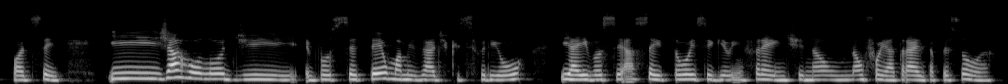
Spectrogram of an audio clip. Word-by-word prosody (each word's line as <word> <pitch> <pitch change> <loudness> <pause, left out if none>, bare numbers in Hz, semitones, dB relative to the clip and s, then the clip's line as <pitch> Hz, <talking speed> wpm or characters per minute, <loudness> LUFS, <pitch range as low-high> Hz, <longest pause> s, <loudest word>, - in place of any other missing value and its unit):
pode 200 -1 -2
ser. 195 -2 0 0.5
E 270 0 +2
já 310 +4 +7
rolou 255 -4 +3
de 220 -1 -1 0.2
você 220 +1 -1
ter 250 +5 +5
uma 250 -4 +1
amizade 210 -2 -1
que 195 - -11
esfriou 210 +4 -2 0.3
e 240 - +5
aí 220 0 +6
você 215 +1 -2
aceitou 230 -1 0
e 230 - +2
seguiu 210 -1 -3
em 200 - -4
frente, 205 -1 -1
não 210 +1 -2
não 210 +2 -2
foi 215 0 -3
atrás 200 0 0
da 200 - -7
pessoa? 195 -1 -3
215 Hz, 155 wpm, -22 LUFS, 205-235 Hz, 0.5 s, já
